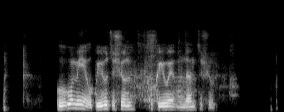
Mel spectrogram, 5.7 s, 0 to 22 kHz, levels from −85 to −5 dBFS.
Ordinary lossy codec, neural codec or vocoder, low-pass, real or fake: AAC, 48 kbps; autoencoder, 48 kHz, 32 numbers a frame, DAC-VAE, trained on Japanese speech; 7.2 kHz; fake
